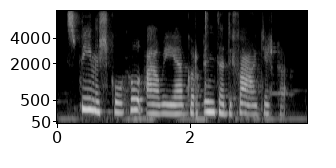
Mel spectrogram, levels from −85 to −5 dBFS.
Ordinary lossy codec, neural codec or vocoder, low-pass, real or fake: none; codec, 16 kHz, 1 kbps, X-Codec, HuBERT features, trained on balanced general audio; none; fake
